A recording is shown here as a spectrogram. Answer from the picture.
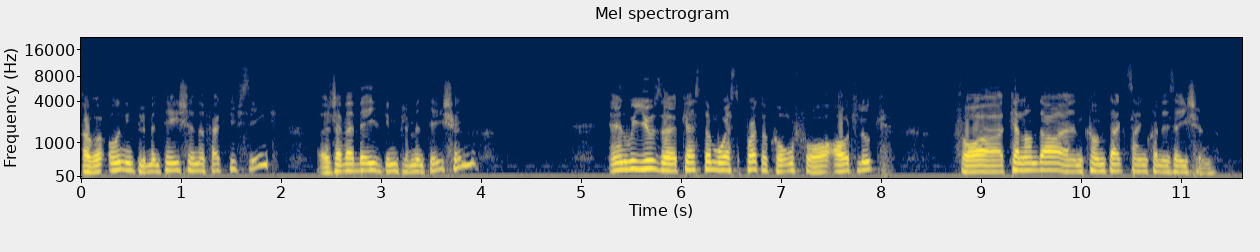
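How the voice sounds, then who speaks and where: In a French accent, a man with a dark, mellow tone and a fairly high pitch talks at a moderate pace with ordinary pitch variation, the sound dry and close with no echo. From France. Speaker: software company CTO, conference speaker. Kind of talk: conference talk. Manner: hesitant, many fillers.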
